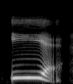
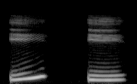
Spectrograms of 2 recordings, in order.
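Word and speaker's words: いいえ: Ie. That's the polite no. Let me break it down. I, e. Ie.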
